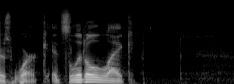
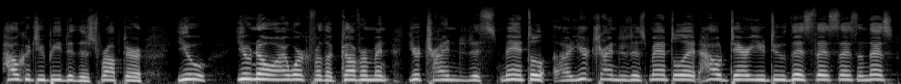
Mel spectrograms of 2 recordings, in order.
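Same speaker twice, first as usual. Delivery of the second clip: much higher, louder indignant father; mock shout at the son; hammed-up furious dad; angry yelling; 12 semitones higher, 3 dB louder than usual. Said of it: "immediately starts yelling at Dave".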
